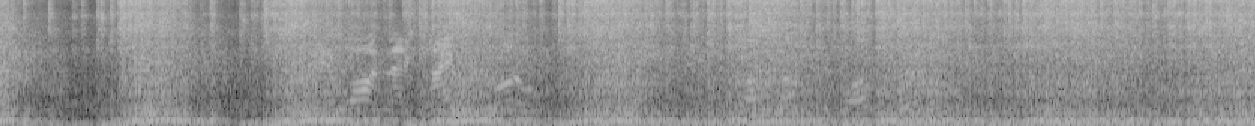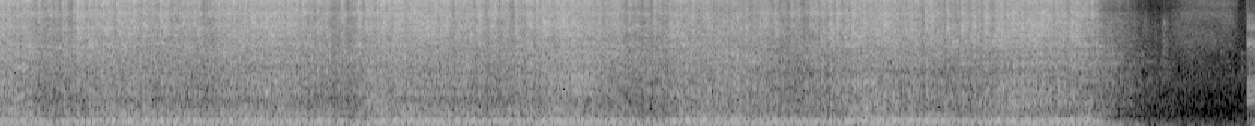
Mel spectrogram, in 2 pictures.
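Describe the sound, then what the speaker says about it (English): Supercharged big block engine in a car on an airstrip runway, rumbling and revving heavily in repeated surges close by, loud and continuous until it cuts off near the end, with people talking over it. "Officially have now sat in the seat of a supercharged big block powered vehicle before Alan."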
